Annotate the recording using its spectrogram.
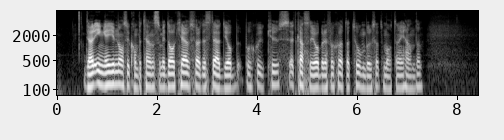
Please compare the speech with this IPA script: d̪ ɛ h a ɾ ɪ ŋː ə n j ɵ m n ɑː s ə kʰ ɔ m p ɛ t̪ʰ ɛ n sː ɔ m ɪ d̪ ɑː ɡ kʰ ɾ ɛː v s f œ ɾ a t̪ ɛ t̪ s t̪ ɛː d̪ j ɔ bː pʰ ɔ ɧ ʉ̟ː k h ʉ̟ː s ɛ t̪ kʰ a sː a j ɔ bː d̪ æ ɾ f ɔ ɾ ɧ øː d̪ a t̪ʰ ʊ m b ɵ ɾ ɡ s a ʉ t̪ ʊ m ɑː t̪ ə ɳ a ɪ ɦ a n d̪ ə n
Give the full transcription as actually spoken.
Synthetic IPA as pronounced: d̪ ɛ h a ɾ ɪ ŋː ə n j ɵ m n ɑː s ə kʰ ɔ m p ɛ t̪ʰ ɛ n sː ɔ m ɪ d̪ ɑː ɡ kʰ ɾ ɛː v s f œ ɾ a t̪ ɛ t̪ s t̪ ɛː d̪ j ɔ bː pʰ ɔ ɧ ʉ̟ː k h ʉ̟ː s ɛ t̪ kʰ a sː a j ɔ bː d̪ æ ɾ f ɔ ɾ ɧ øː t̪ a t̪ʰ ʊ m b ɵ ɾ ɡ s a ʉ t̪ ʊ m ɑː t̪ ə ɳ a ɪ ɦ a n d̪ ə n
